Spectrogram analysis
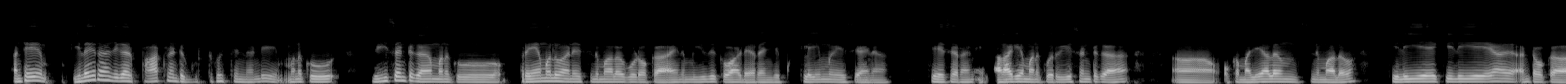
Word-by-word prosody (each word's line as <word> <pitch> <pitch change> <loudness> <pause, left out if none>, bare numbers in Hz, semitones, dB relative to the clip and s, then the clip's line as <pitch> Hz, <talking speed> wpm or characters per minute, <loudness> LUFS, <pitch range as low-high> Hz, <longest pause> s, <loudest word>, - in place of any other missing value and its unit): అంటే 140 +7 +2 0.5
'ఇళయరాజు' 190 +2 +3
గారి 145 -2 +3
పాటలు 150 +5 0
అంటే 135 -3 0
గుర్తుకొచ్చిందండి. 125 +1 -5 0.2
మనకు 125 +1 0 0.6
రీసెంట్‌గా 160 -1 +2
మనకు 120 -2 -1 0.6
'ప్రేమలు' 145 +3 +3
అనే 130 -1 0
సినిమాలో 120 0 0
గుడా 115 -1 +1
ఒక 105 - -4
ఆయన 110 +1 -1
మ్యూజిక్ 120 +2 -2
వాడారని 105 -1 0
చెప్పి 105 +1 -9
క్లెయమెసాయినా 110 -3 -2 0.5
చేశారని. 115 -2 0 0.2
అలాగే 120 +4 +5
మనకు 115 -1 -3
రీసెంట్‌గా 120 -1 0 0.7
ఆహ్, 100 -2 +1 0.2
ఒక - - -10
మలయాళం 125 +3 +3 0.2
సినిమాలో 110 -1 +1 0.4
'కిలియే 130 +2 +3
కిలియే' 130 0 +2
ఆహ్, 135 -1 +1
అంటే 125 0 -3
ఒక, 110 - -4
120 Hz, 125 wpm, -24 LUFS, 110-130 Hz, 0.7 s, అలాగే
